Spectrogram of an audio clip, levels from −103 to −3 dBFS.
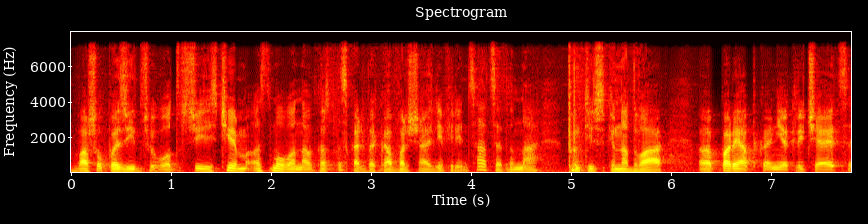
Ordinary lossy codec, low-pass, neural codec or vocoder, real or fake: none; 7.2 kHz; codec, 16 kHz, 0.5 kbps, X-Codec, HuBERT features, trained on LibriSpeech; fake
